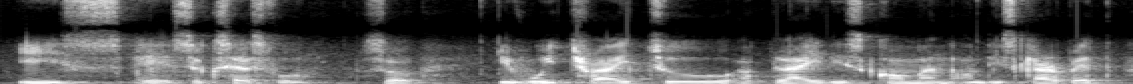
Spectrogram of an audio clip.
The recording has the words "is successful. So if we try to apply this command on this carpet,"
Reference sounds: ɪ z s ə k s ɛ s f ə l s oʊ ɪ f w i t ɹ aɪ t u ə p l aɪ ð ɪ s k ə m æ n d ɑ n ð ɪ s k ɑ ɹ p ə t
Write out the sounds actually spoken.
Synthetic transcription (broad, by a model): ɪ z s ə k s ɛ s f ə l s oʊ ɪ f w i t ɹ aɪ t u ə p l aɪ ð ɪ s k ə m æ n ɑ n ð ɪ s k ɑ ɹ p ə t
